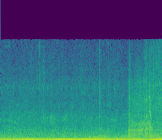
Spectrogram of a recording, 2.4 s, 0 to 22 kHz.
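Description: A manual Aston Martin sports car with 600 brake horsepower rumbles low and steady as it pulls away at a car show. Voices talk over the engine's deep drone.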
